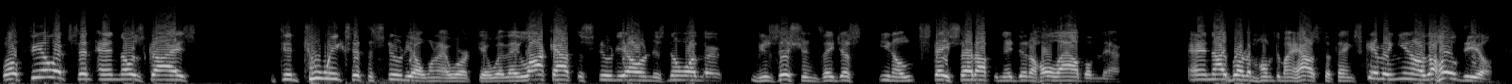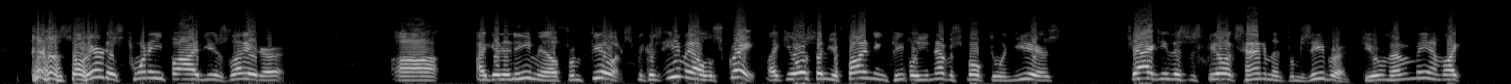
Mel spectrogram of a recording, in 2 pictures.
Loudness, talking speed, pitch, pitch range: -23 LUFS, 200 wpm, 215 Hz, 185-240 Hz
